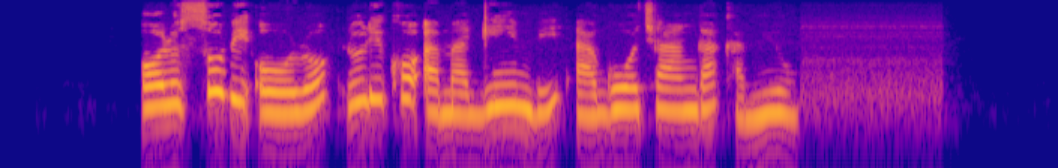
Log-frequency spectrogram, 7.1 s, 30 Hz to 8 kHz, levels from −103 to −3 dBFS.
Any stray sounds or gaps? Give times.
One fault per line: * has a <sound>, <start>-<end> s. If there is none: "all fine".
all fine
